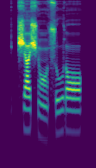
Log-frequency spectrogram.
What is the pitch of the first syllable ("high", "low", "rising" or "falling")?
high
